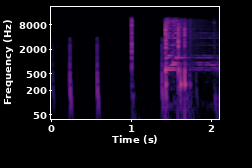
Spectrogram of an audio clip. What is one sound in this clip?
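A ball drops into a cup with a knock.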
